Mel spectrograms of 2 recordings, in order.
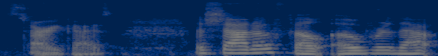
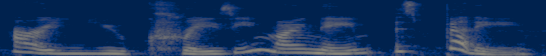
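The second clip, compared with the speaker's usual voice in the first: louder, indignant monster voice; offended monster; 5 dB louder than usual. Acted. Monster Betty snapping at George, louder and indignant. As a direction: bristle at being called a Yeti. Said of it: "with a furious gaze".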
